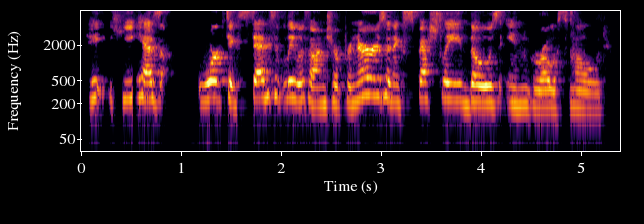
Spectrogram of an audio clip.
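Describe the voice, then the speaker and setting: A woman's voice: medium pitch, normal speed. Enthusiastic woman hosting a show. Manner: upbeat, enthusiastic. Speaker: show host. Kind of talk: reading a guest introduction.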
